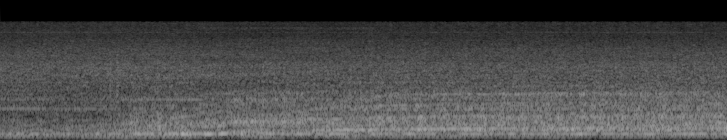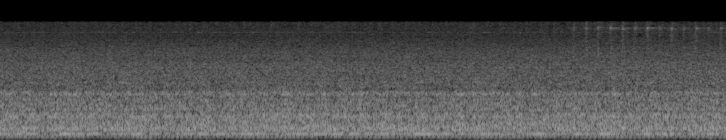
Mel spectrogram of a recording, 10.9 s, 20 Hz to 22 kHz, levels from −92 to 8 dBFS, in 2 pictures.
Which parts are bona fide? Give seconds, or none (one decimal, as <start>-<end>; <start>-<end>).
0.0-1.5; 2.8-10.9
